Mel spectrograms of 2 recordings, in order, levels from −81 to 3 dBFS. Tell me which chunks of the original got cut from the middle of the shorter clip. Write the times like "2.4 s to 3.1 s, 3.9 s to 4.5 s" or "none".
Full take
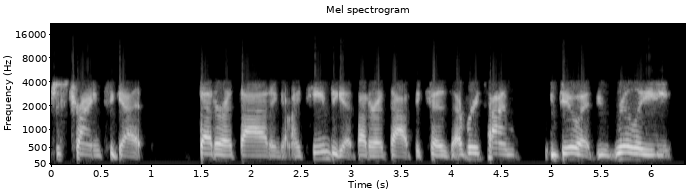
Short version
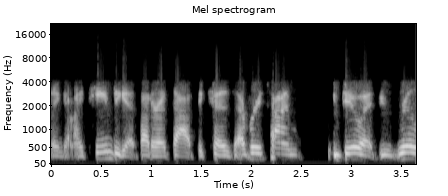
none

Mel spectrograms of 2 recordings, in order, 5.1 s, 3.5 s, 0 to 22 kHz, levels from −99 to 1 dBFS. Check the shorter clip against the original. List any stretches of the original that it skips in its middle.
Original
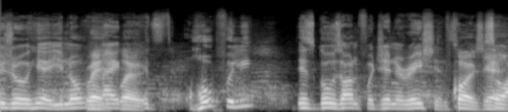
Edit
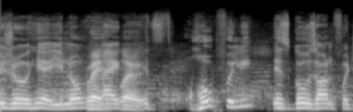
2.5 s to 2.8 s

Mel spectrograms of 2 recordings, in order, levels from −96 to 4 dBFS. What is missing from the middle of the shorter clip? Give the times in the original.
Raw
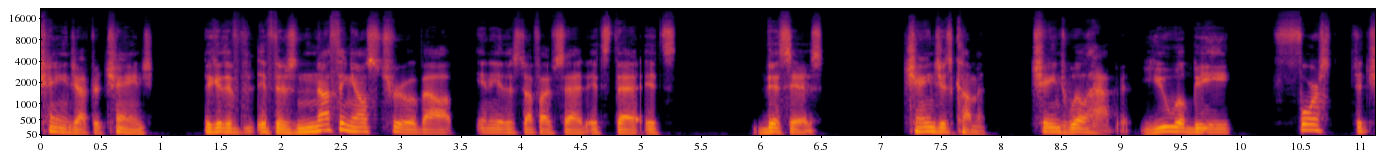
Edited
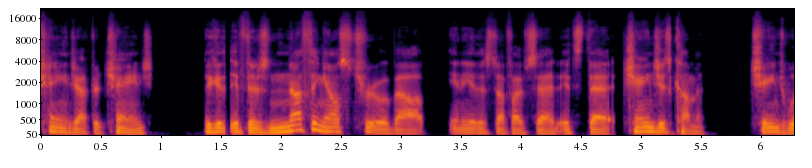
1.5 s to 1.7 s, 5.0 s to 7.1 s

